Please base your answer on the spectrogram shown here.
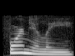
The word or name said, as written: formulae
